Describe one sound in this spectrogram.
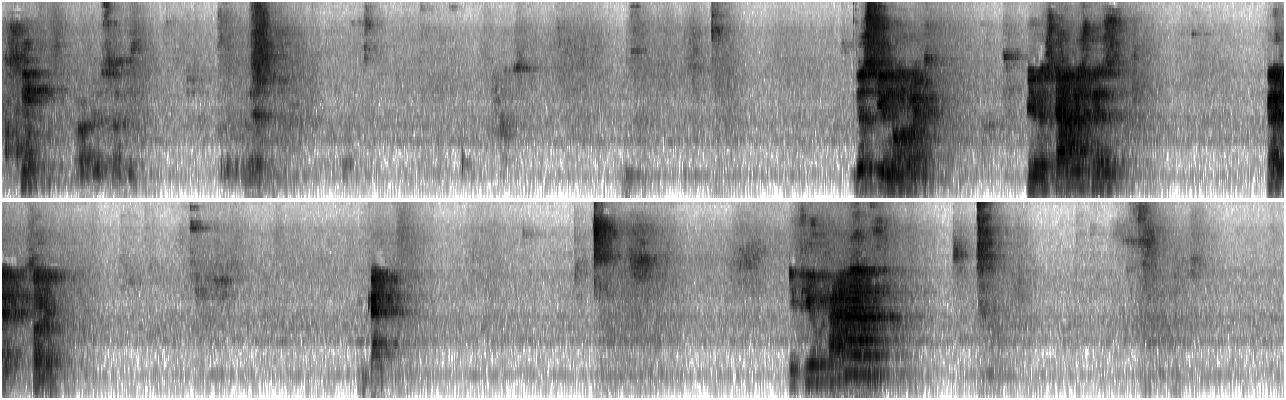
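A man speaks calmly, pausing often.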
